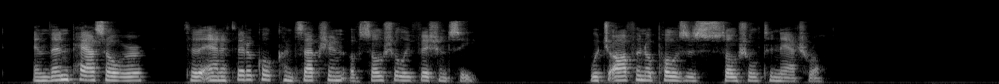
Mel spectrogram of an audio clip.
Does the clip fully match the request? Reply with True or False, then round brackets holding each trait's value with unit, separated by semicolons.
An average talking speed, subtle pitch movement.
False (110 wpm; 1.8 semitones)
